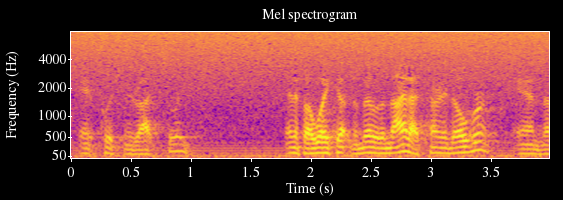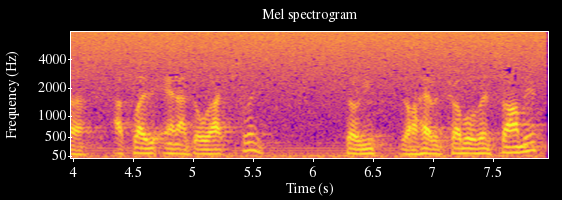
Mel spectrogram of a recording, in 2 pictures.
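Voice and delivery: ordinary talk

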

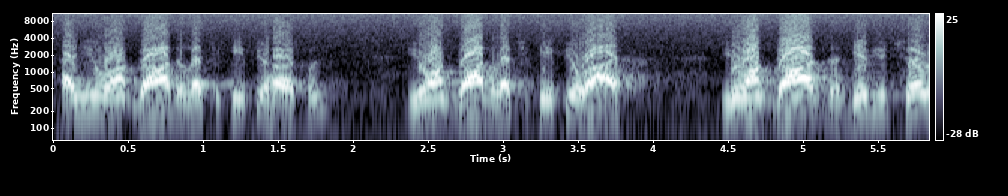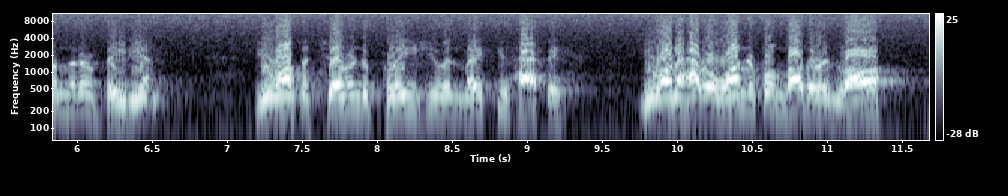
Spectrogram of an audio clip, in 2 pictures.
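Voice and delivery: sermon at full pitch; fiery preaching. Real, not acted. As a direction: preach it hard to the congregation.

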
